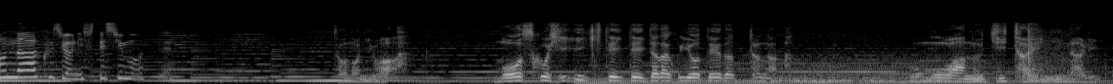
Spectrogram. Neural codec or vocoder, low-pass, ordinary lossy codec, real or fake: none; 7.2 kHz; Opus, 64 kbps; real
